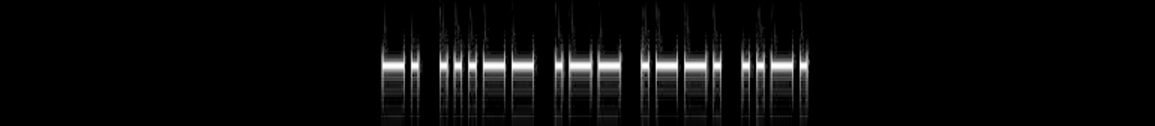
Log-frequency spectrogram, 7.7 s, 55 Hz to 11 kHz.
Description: Morse code, heard as a keyed tone, about 25 wpm, 700 Hz. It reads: N3WPF
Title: USA Call Signs - 5 Characters - Repeated 3x - 25wpm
